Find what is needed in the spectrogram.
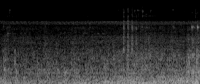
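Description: Steady road noise inside a moving pickup truck's cab: the engine and tyres run on evenly while the truck drives along.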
